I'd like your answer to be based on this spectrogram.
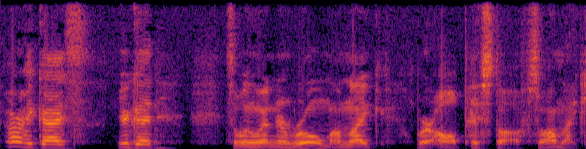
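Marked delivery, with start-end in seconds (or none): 0.1-1.2 smug, high-pitched all-clear; a guard smirking as he gives the all-clear. Retold or imitated. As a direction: say it with a knowing smirk. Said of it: "he's smirking".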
